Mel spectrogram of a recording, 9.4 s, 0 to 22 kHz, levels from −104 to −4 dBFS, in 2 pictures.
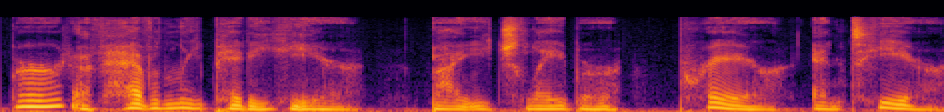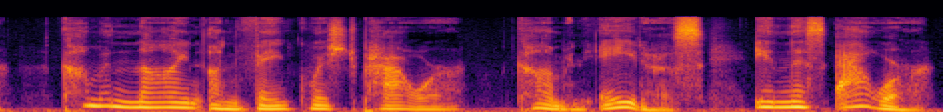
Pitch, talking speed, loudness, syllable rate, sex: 130 Hz, 145 wpm, -22 LUFS, 4.2 syllables/s, female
